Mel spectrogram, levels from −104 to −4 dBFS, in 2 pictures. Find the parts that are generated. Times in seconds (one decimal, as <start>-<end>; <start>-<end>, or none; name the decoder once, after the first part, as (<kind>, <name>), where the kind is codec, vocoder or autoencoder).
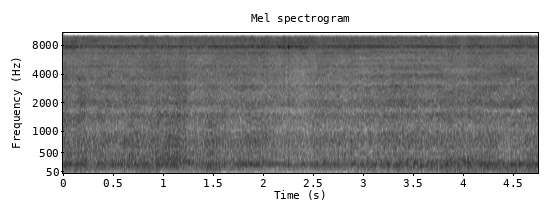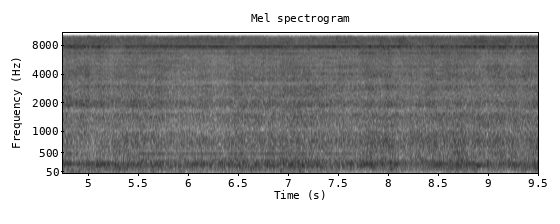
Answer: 0.0-2.9 (codec, SNAC); 3.8-5.5; 7.7-9.5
